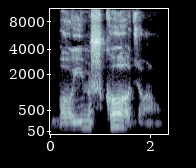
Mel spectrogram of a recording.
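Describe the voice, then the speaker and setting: Slow grumbly sensible dragon, guy voicing him, low and steady. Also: heavily acted. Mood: grumbling. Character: calm, sensible older male dragon. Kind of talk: storybook character voice.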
